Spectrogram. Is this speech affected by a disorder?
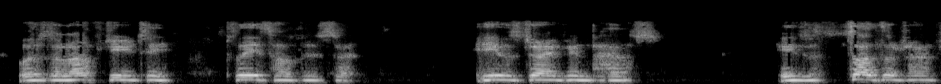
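Yes: traumatic brain injury; limb injuries.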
